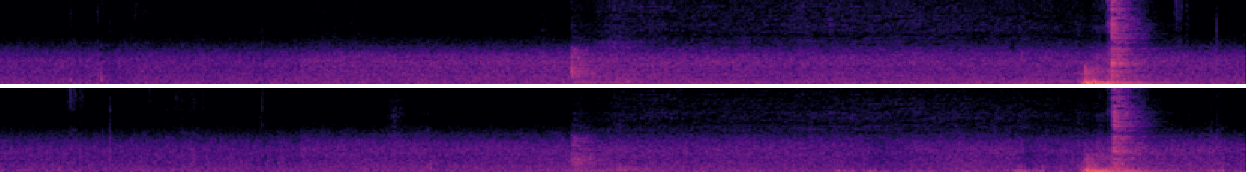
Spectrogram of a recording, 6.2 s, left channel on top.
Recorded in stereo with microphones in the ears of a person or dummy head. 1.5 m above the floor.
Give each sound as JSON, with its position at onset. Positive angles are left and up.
{"t": 2.9, "sound": "a door slam", "side_deg": 35, "distance_m": 0.9}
